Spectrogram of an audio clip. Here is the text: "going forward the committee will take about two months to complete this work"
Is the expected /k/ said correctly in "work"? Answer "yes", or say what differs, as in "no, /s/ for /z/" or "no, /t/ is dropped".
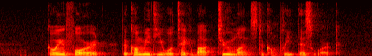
yes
